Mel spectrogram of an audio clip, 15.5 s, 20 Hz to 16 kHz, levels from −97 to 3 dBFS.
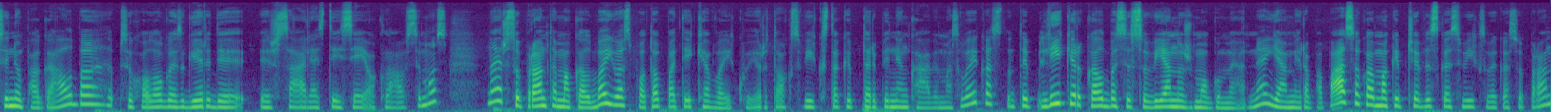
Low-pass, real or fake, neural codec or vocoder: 14.4 kHz; real; none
